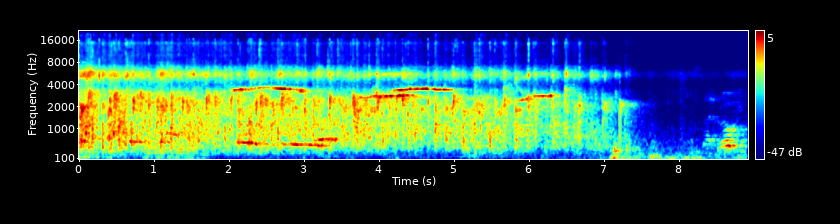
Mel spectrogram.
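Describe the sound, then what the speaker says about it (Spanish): A church congregation at a fasting and prayer service applauds steadily, a dense wash of clapping with a few voices calling out over it, then fading out near the end. "Démosle un fuerte aplauso a Dios"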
